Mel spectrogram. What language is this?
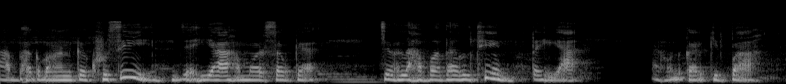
Maithili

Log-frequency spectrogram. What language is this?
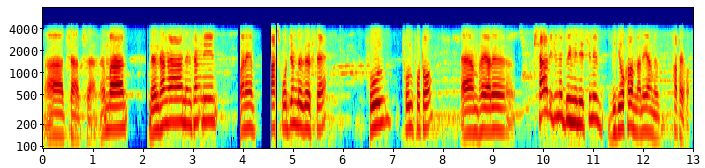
Bodo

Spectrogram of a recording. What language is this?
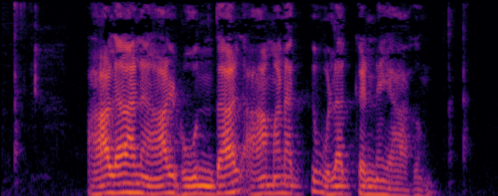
Tamil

